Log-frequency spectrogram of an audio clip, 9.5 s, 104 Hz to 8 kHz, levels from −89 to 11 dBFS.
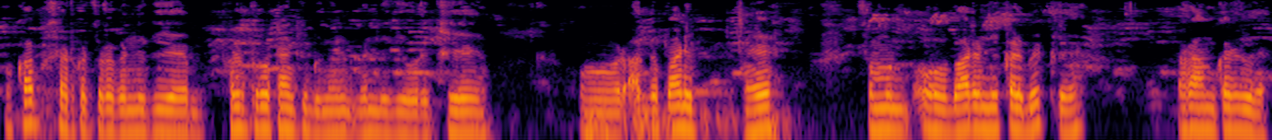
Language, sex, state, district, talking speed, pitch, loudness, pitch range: Rajasthani, male, Rajasthan, Churu, 170 wpm, 140 Hz, -18 LUFS, 130-145 Hz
